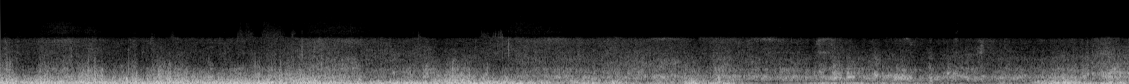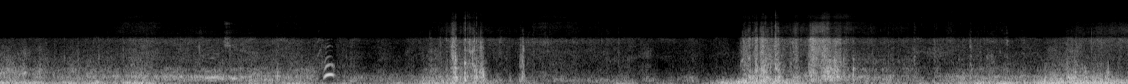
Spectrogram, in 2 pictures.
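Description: Wind buffeting an action camera's microphone as a snowboard rides down a powder slope, with the hiss of the board sliding through the snow under it. The noise rises and falls with the turns, and a few sharper, louder swooshes come in the last third.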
